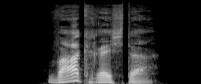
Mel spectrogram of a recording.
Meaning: inflection of waagrecht: 1. strong/mixed nominative masculine singular 2. strong genitive/dative feminine singular 3. strong genitive plural
- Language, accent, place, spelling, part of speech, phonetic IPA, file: German, Germany, Berlin, waagrechter, adjective, [ˈvaːkʁɛçtɐ], De-waagrechter.ogg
